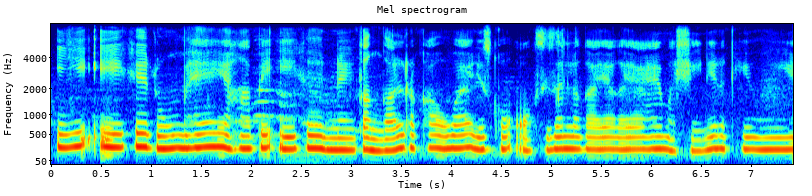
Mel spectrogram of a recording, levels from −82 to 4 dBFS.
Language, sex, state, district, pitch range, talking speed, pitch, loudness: Hindi, female, Himachal Pradesh, Shimla, 220-245 Hz, 160 wpm, 225 Hz, -15 LUFS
